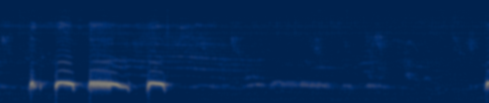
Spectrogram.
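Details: A pet dove gives four strong coos in a rapid burst, short notes around a longer sliding one, then trails off into faint, soft wavering murmurs.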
